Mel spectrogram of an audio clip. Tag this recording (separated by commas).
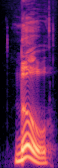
Male speech, Speech, Human voice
